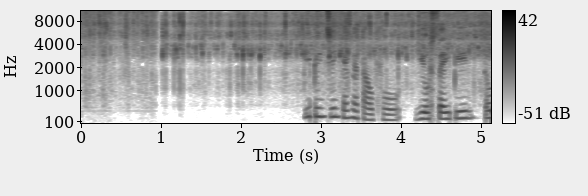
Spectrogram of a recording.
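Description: Oil sizzles and crackles in a frying pan.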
